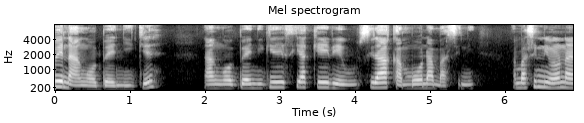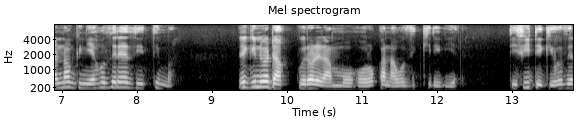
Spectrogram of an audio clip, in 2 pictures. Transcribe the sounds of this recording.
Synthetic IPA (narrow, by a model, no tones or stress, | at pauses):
wenaŋɔbɛɲiːɡe | naŋɔbɛɲiːɡesiakeɾeusiɾakamɔnamasini | namasiniɔnɔnaɛnɔɡiɲɛɦoðeɾɛðetema | ɾeɡeneodakweɾɔɾeɾamɔɦɔɾɔkanaɣoðikeɾeɾia | d̥efideɡehoðe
